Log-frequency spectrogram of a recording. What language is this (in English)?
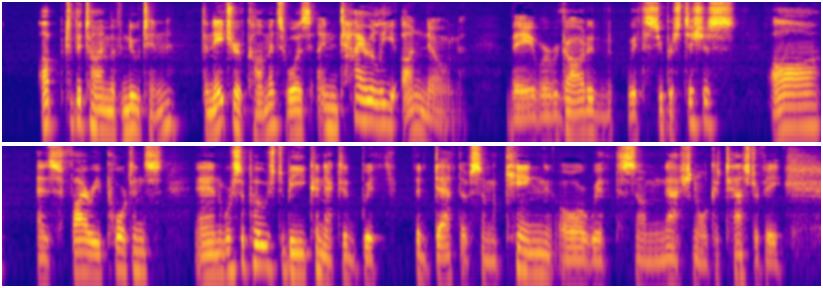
English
